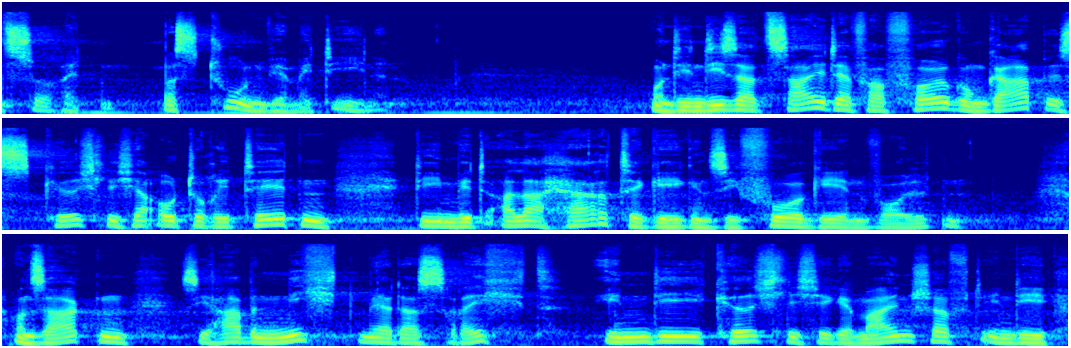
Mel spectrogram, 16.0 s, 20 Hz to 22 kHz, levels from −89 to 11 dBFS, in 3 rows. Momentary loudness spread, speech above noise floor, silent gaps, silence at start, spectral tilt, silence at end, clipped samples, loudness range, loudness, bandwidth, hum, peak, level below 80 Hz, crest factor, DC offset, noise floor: 12 LU; 29 dB; none; 0 s; -4 dB/octave; 0 s; under 0.1%; 3 LU; -35 LUFS; 16 kHz; none; -18 dBFS; -64 dBFS; 18 dB; under 0.1%; -64 dBFS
